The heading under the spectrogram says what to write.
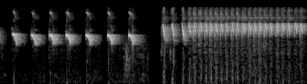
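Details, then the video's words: White-rumped shama singing in an agitated state. Seven loud, downslurred chips come about every fifth of a second, then give way to a continuous, rapid, high, buzzing trill. "MASTERAN MURAI BATU GACOR ! LANGSUNG NYEMPLONG & EMOSI !!!"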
